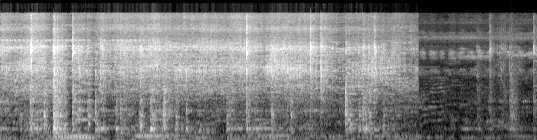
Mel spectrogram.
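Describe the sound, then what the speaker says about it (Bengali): Chopped tomatoes sauté in a pan, stirred for a chicken chow mein preparation. A continuous sizzle carries repeated spatula scrapes and knocks, then drops to a quieter hiss near the end. "এবার একটু কষিয়ে নিচ্ছি ভালো করে"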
